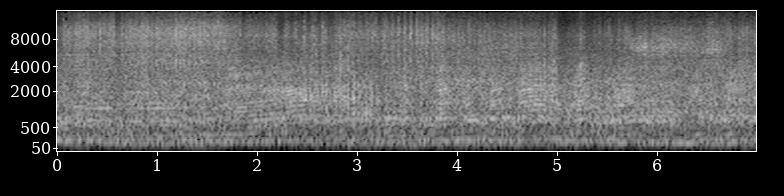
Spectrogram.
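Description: A pack of banger-racing cars' engines revving together, their pitch rising and falling as they race and jostle round the oval.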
